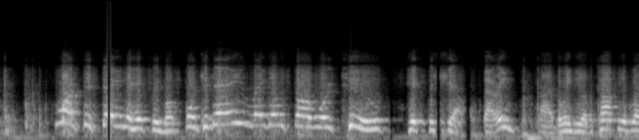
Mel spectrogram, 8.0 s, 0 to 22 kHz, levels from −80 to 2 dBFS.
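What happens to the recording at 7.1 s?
At 7.1 s the audio falls inside a jitter buffer slow-down that runs from about 7.00 s to 7.59 s. The receiver's buffer was short of data, so it stretched what it had. It repeated single pitch periods and small slices of quiet to build a reserve. That adds about 37 ms over the span. Playback drops to roughly 95% speed while the pitch stays put. Sounds drag slightly.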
